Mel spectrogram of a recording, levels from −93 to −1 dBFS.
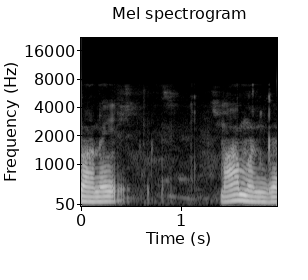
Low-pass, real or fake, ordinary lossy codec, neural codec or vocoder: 7.2 kHz; fake; AAC, 48 kbps; codec, 16 kHz, 16 kbps, FreqCodec, smaller model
